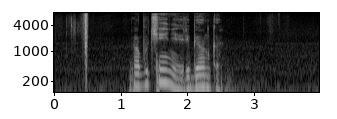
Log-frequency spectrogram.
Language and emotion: Russian, sad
